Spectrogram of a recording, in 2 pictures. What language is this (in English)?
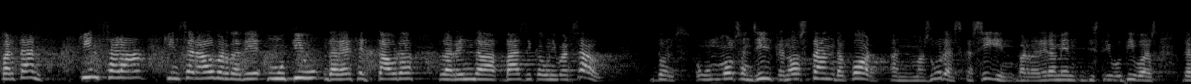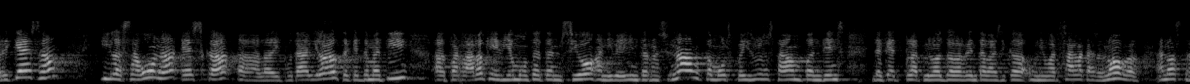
Catalan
